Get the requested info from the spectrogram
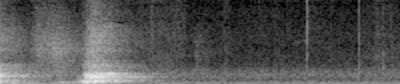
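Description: Two short, sharp vocal bursts about half a second apart, then only faint room noise.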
